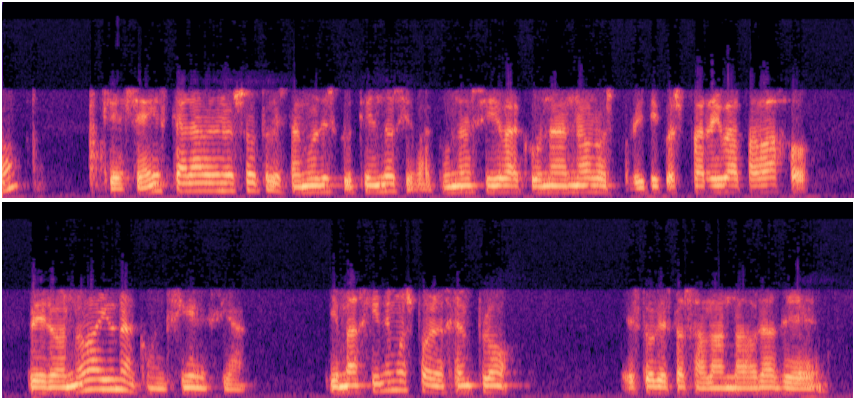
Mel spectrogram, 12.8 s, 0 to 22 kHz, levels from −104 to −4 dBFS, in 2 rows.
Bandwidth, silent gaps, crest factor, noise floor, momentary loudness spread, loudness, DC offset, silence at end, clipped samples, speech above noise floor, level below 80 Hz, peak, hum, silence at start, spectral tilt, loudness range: 3.7 kHz; none; 14 dB; -60 dBFS; 7 LU; -21 LUFS; under 0.1%; 0.2 s; under 0.1%; 40 dB; -60 dBFS; -8 dBFS; none; 0 s; -8.5 dB/octave; 3 LU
